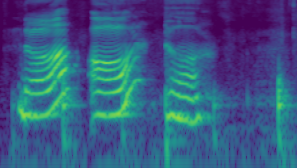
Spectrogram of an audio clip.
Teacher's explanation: जो हमारे जीभ का अगला हिस्सा है वो अचानक से उठकर हमारी मूर्धा को स्पर्श करे, यानी उसको टच करेगा, तो वो क्या कहलाएगा, इस उच्छिप्त व्यंजन कहलाएगा।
